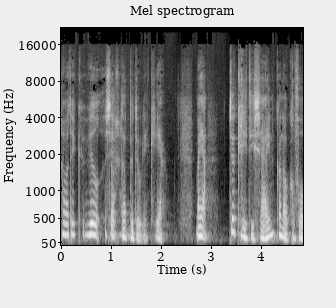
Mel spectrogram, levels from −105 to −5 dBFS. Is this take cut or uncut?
uncut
